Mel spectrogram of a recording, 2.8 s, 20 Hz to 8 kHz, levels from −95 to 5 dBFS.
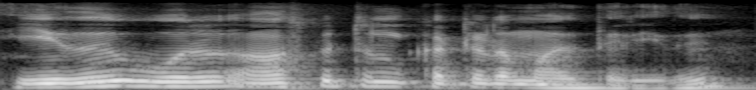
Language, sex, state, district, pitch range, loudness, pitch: Tamil, male, Tamil Nadu, Kanyakumari, 105-155 Hz, -15 LUFS, 130 Hz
